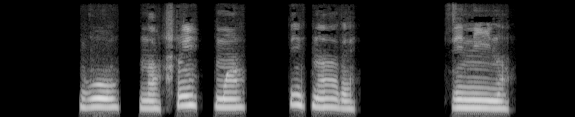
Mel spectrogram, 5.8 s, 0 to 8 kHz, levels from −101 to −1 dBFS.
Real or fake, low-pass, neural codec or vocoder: real; 7.2 kHz; none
